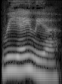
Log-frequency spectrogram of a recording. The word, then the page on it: realia: American English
